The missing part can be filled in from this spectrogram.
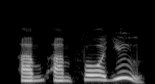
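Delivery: ordinary delivery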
